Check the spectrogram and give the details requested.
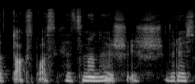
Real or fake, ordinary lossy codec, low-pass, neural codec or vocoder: real; AAC, 64 kbps; 14.4 kHz; none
